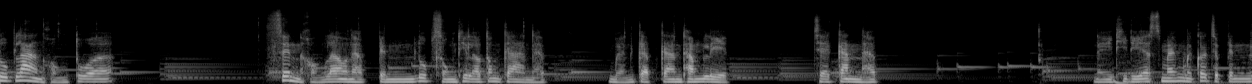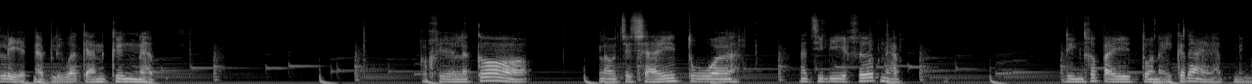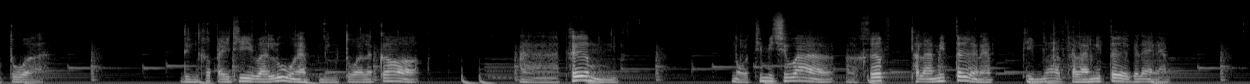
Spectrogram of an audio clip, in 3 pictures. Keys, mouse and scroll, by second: 0.6 click, 2.6 middle click, 3.3 middle click, 16.9 middle click, 18.4 middle click, 19.9 shift+a, 23.4-24.1 drag, 24.8 middle click, 25.8 middle click, 26.4 click, 27.1-27.6 drag, 28.0-28.3 drag, 28.4 click, 29.0 click, 30.1 middle click, 31.0 shift+a, 35.6 BackSpace.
